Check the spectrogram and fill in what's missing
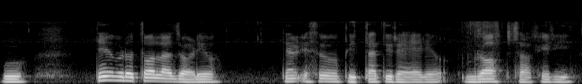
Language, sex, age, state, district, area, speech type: Nepali, male, 30-45, West Bengal, Kalimpong, rural, spontaneous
